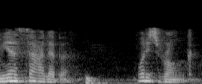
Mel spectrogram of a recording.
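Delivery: low, soft, tender question; gentle concern. Retold or imitated. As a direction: ask softly like comforting a sick child. Prophet gently asks the sick youth.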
